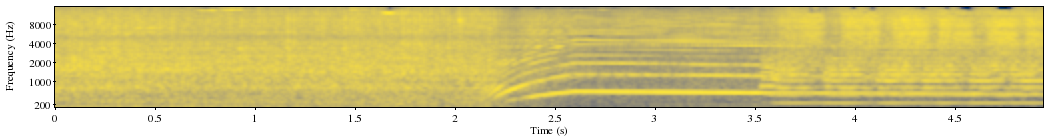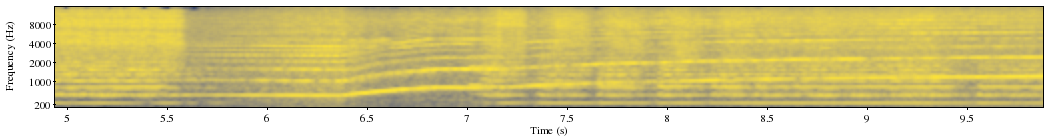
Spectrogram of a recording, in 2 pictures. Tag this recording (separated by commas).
Siren, fire truck (siren), Emergency vehicle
